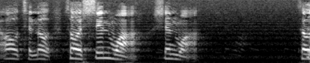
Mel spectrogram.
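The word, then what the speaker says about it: chinoise: right n-o-i-s-c is y shinwa okay so um spell the word again huh the word again n o i s e so apparently that's pronounced shinwa would you know looking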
